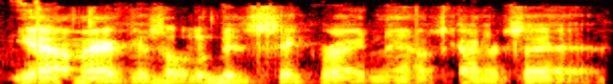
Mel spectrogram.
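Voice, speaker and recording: A man's voice: mid-range voice, fairly quick, fairly bright tone, slight background noise. A man hosting a casual group chat on a live stream. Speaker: livestream host.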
